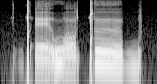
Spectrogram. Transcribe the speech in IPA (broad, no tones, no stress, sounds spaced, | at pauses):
ǃʼ ɛ̰ w ɔ̰ ǃ ɵ b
